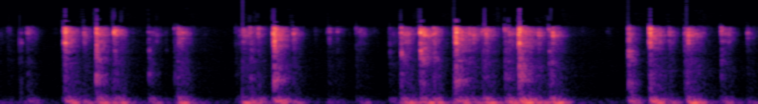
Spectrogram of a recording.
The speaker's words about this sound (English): I'm starting typing louder, haven't I? I like it. It's back to the old days.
